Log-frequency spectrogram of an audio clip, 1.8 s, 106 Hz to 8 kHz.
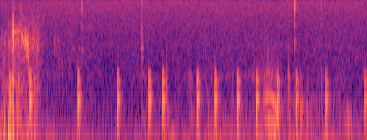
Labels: {"label": "biophony, knock croak", "recorder": "SoundTrap 300"}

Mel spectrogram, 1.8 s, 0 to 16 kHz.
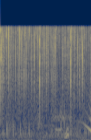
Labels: {"label": "biophony, cascading saw", "recorder": "SoundTrap 600 or HydroMoth"}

